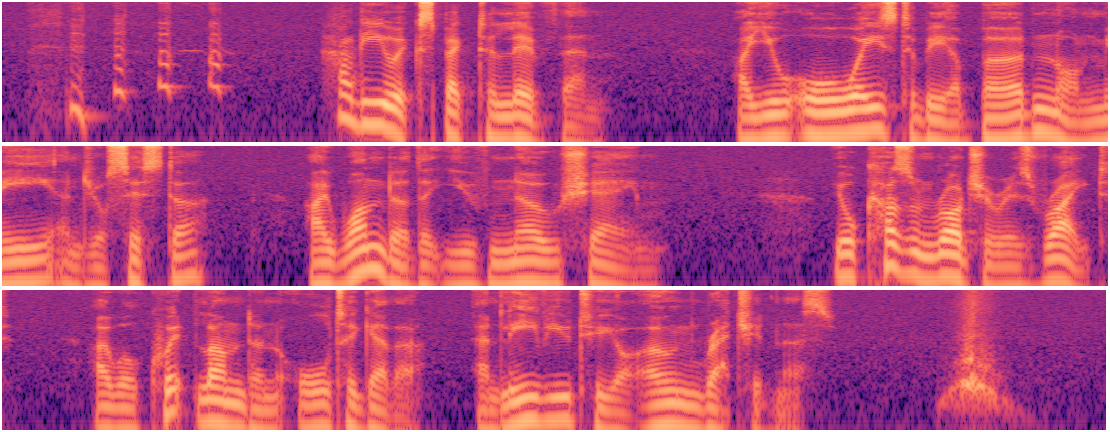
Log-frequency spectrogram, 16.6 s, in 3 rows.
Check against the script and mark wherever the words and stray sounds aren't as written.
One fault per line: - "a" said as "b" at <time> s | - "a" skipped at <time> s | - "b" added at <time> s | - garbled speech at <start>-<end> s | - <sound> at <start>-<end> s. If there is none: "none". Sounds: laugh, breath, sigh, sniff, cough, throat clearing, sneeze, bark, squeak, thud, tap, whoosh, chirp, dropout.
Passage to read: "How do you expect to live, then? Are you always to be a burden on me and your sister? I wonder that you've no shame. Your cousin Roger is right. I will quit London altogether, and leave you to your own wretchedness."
- laugh at 0.1-1.2 s
- whoosh at 15.7-16.4 s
